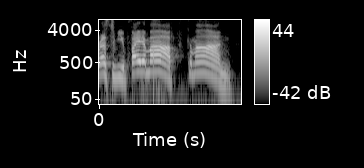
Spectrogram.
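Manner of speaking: very high, shrill, loud kobold yell. Voicing a kobold scientist ordering the other kobolds to fight, yelling. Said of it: "The kobold scientist yells".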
